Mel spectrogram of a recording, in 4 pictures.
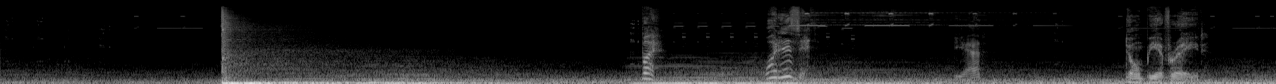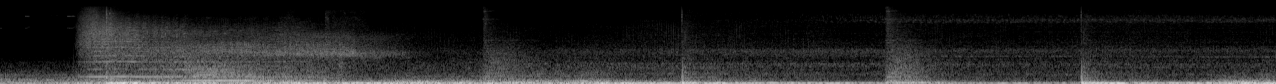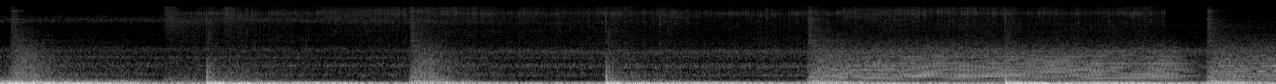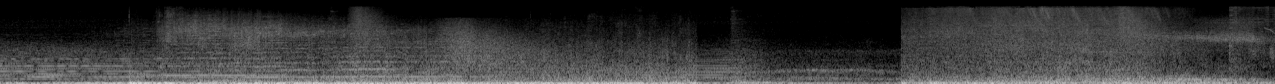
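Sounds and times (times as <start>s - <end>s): dark tense film score: 0.0s - 51.0s.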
